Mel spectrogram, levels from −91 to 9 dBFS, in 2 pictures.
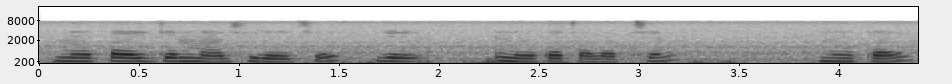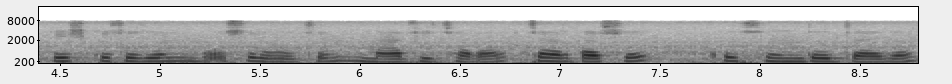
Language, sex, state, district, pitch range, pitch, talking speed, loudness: Bengali, female, West Bengal, Malda, 210-240 Hz, 230 Hz, 115 wpm, -17 LUFS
